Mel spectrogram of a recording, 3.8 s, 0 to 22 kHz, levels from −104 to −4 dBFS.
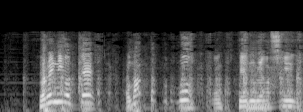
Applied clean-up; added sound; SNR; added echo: neural mask model RNNoise.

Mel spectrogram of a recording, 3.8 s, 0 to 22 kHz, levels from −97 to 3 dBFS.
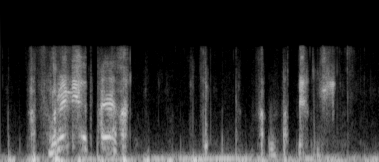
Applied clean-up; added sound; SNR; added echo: neural diffusion model UNIVERSE++.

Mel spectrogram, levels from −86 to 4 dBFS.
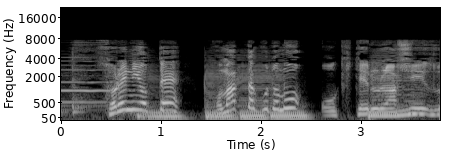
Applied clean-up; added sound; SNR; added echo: none; none; none; none.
